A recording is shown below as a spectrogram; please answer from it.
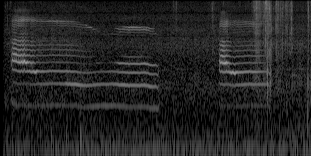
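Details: Young community cats excited at being held give a long, drawn-out shrill meow lasting about three seconds, steady in pitch with rich overtones, then a second meow begins before a rustle at the end.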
